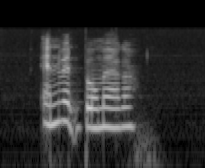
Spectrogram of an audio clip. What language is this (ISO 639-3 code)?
dan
